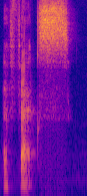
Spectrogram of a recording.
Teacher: the t in the middle of that c s sound is so very slight that it's not very noticeable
